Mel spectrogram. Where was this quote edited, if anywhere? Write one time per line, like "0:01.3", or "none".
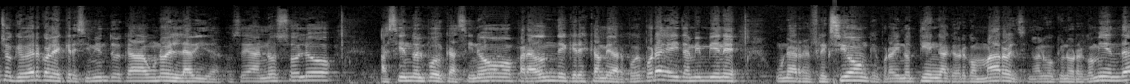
none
